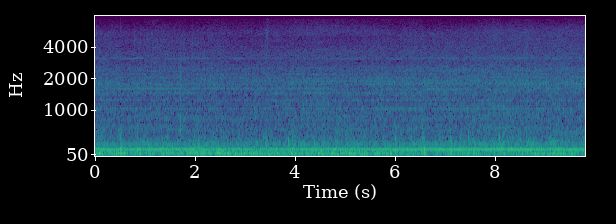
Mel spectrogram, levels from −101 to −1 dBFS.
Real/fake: real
